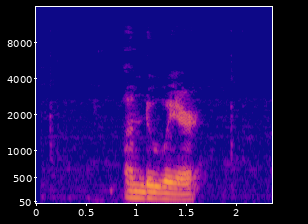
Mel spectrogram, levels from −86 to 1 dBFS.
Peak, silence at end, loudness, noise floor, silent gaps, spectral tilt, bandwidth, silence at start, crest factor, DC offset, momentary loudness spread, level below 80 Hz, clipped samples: -12 dBFS; 0.75 s; -26 LUFS; -64 dBFS; none; -9.5 dB/octave; 10.5 kHz; 0.9 s; 16 dB; under 0.1%; 10 LU; -62 dBFS; under 0.1%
